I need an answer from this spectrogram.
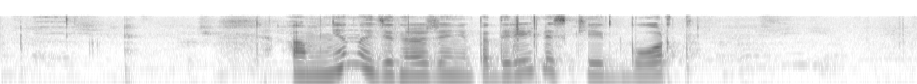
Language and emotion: Russian, positive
